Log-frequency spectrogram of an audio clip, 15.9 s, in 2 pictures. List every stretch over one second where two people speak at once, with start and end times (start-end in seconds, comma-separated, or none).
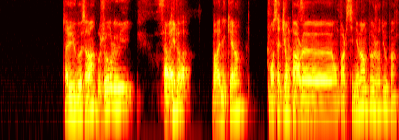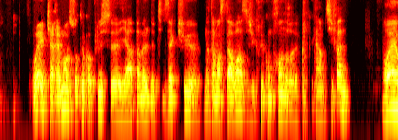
none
